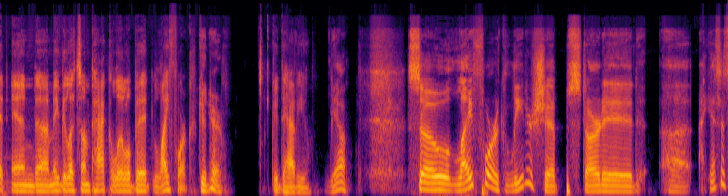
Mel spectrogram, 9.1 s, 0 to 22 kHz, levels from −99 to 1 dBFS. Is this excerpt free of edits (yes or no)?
no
